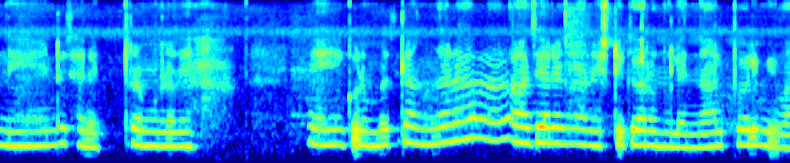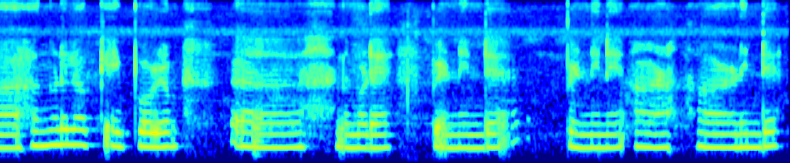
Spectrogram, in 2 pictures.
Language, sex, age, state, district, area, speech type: Malayalam, female, 60+, Kerala, Wayanad, rural, spontaneous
